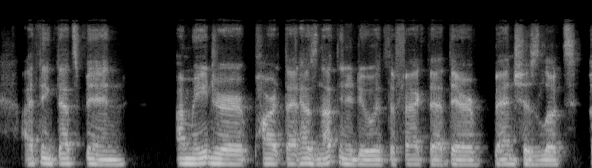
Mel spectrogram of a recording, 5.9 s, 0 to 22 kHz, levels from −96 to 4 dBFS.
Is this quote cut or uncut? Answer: uncut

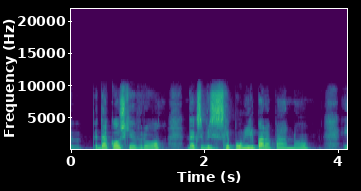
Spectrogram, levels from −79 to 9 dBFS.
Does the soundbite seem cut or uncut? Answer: uncut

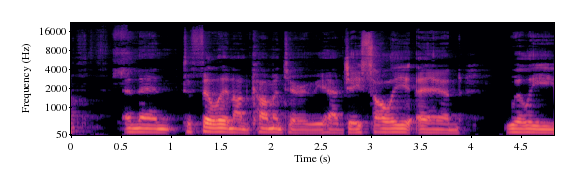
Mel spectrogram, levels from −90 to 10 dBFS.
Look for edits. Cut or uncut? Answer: cut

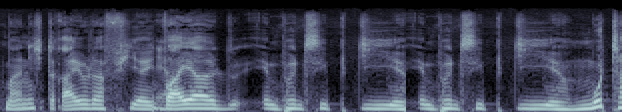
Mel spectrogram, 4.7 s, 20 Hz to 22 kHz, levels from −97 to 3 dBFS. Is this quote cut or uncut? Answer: cut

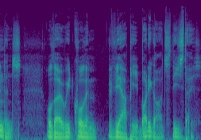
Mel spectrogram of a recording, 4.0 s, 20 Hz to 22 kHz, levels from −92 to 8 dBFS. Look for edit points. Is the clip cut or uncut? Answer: uncut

